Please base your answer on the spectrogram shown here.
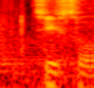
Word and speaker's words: Cecil: It was the same way with Cecil Harvey from Final Fantasy IV. And then come to find out later, actually, it's pronounced Cecil. And it just does not sound right to my ears.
